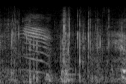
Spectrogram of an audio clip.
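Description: A cat gives a short, rising meow, then a few softer sounds follow nearby, all faint and brief.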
